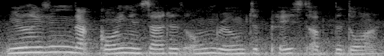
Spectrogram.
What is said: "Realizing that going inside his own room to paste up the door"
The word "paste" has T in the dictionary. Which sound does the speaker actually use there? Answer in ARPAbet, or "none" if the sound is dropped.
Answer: T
